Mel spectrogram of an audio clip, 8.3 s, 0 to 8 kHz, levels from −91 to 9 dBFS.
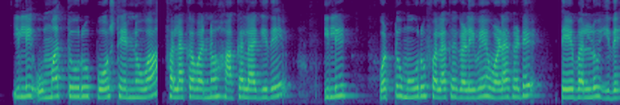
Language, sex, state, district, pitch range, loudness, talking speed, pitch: Kannada, female, Karnataka, Chamarajanagar, 235-265 Hz, -21 LUFS, 95 wpm, 250 Hz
